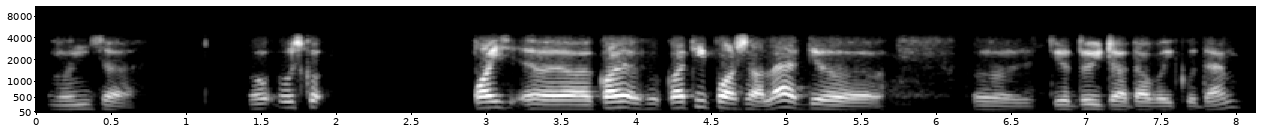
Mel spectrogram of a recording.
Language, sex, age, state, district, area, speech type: Nepali, male, 45-60, West Bengal, Kalimpong, rural, conversation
